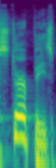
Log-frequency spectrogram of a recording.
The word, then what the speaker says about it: stirpes: It's as simple as putting comma per stirpes, P E R S, and the new word S T I R P E S. Stirpes rhymes with something else.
